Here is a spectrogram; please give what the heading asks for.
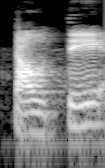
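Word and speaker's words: Tauktae: On that note, so on the very front page, cyclone Taukte, or Taute as we pronounce it, it's from Myanmar or Burmese language, right?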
